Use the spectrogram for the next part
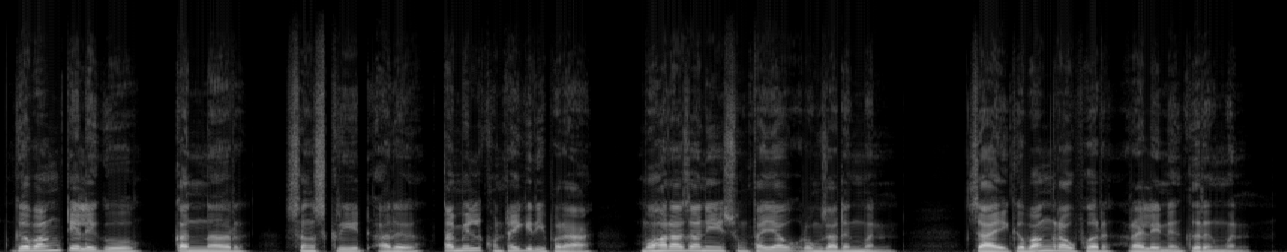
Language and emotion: Bodo, neutral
